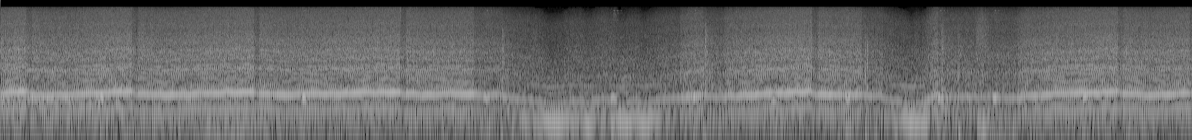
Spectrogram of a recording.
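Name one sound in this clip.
A racing car engine whines steadily at high revs, dipping and rising as it shifts gears.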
